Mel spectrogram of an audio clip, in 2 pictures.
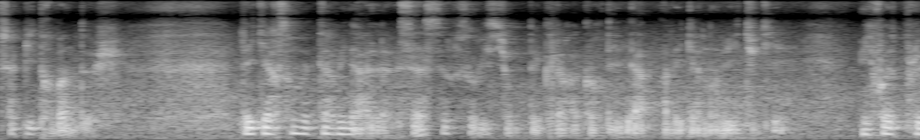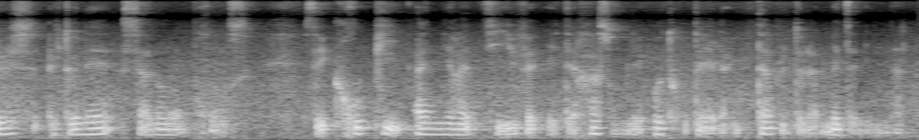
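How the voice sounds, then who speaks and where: A man whispers, soft-spoken, at a moderate pace. Noticeable background noise can be heard. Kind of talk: whispered audiobook-style reading of a novel, ASMR. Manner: whispered, soft.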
